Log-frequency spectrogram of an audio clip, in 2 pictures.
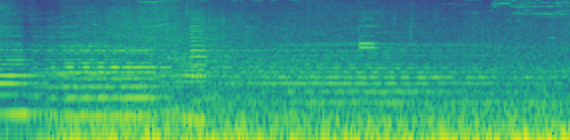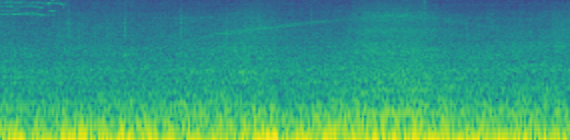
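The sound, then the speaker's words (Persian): A car drives along with a steady, fairly loud engine and road rumble throughout, a brief whining tonal sound fading out in the first couple of seconds; no one speaks. “رانندگیت خوبه ها؟”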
